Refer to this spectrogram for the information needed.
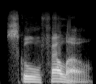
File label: "schoolfellow", American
